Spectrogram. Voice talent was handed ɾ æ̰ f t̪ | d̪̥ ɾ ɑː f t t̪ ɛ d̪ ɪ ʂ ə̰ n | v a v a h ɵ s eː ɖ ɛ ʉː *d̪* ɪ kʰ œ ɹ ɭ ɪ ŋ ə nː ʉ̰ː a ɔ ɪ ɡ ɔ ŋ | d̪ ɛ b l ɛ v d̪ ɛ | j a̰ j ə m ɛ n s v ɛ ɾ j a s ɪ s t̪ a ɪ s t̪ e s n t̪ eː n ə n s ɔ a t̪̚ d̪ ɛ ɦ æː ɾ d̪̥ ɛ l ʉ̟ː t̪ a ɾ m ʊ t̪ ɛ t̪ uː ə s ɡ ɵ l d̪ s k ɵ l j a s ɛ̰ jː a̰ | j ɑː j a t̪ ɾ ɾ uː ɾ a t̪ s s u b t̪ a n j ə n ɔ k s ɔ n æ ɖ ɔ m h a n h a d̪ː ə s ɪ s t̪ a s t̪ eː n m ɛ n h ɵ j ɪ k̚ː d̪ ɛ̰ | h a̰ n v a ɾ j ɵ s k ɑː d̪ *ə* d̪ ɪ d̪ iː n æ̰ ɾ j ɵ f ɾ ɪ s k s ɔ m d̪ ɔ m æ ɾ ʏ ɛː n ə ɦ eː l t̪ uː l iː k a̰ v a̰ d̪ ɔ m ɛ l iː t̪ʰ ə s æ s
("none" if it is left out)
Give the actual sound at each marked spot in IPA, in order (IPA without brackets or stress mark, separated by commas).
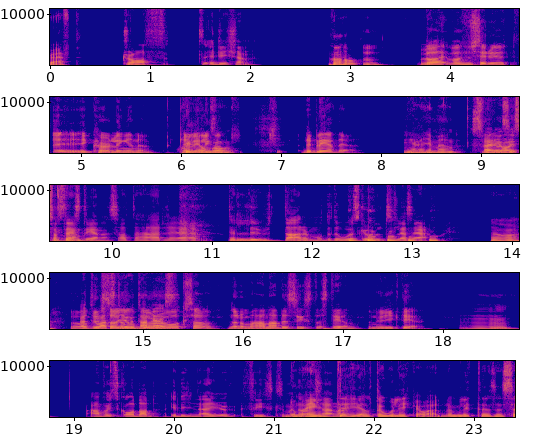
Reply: t̪, a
